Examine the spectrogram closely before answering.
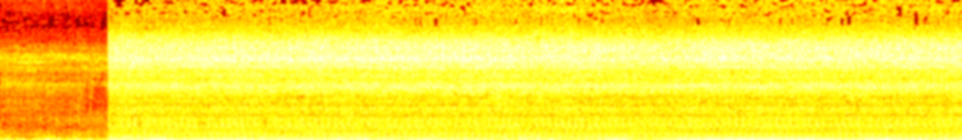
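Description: Fishing boat engine idling with a steady, even hum that starts at a cut about a second in. Before that, wind on the microphone.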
